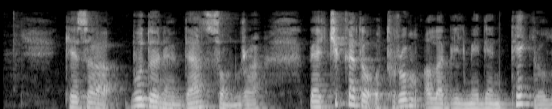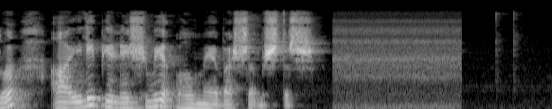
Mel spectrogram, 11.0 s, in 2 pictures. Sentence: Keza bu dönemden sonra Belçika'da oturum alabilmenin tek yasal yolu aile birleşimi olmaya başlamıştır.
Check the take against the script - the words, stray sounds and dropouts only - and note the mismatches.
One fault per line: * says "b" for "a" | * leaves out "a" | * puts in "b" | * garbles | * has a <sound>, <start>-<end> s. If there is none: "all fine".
* leaves out "yasal"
